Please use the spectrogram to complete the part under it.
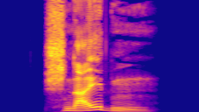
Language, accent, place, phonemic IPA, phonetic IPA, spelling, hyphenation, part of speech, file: German, Germany, Berlin, /ˈʃnaɪ̯dən/, [ˈʃnaɪ̯.d̚n̩], schneiden, schnei‧den, verb, De-schneiden2.ogg
- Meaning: 1. to cut; to carve; to slice 2. to pare; to clip; to mow; to prune; to trim 3. to cut (someone) off; to cut in on (someone) 4. to edit 5. to intersect 6. to cut (oneself)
